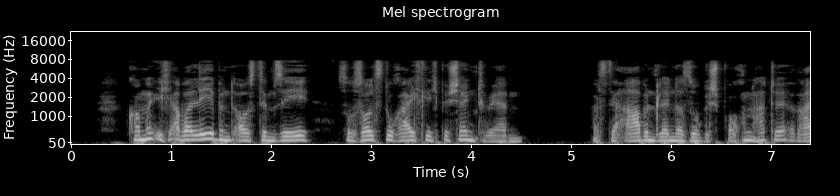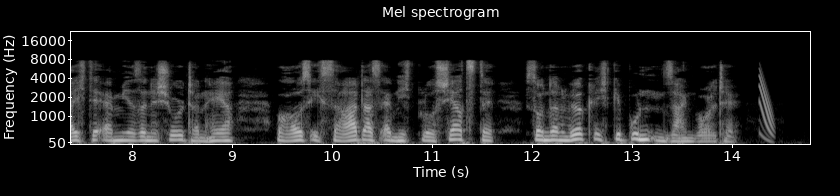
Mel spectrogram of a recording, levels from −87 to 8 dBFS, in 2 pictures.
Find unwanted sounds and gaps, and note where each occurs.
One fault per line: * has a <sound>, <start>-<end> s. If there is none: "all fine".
* has a chirp, 14.3-14.4 s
